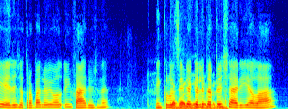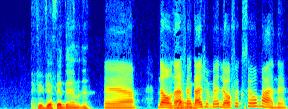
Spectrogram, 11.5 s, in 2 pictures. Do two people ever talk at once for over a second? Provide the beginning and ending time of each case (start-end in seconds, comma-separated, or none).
3.4-4.6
